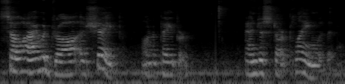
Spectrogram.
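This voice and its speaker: With noticeable background noise, a woman talks fairly slowly with ordinary pitch variation. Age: 80s+. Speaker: illustrator. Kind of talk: interview answer.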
